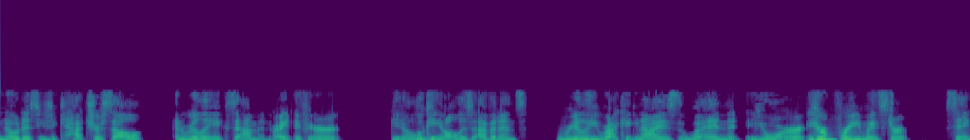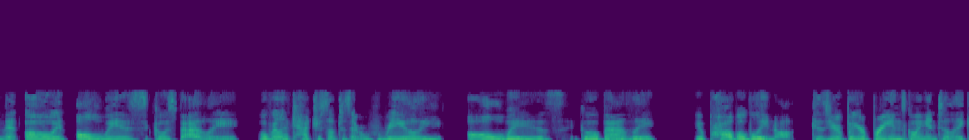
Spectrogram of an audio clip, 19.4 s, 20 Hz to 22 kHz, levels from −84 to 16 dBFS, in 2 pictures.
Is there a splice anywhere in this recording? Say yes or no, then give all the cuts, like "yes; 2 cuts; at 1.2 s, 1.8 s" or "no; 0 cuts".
no; 0 cuts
